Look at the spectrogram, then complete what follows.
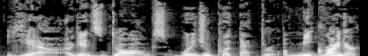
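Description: A woman's voice: medium pitch, lively intonation, unhurried, fairly bright tone, slightly rough, no echo, voice pushed up. A woman voicing a sarcastic, laid-back young male cashier in a story narration. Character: sardonic young male pet-store cashier.

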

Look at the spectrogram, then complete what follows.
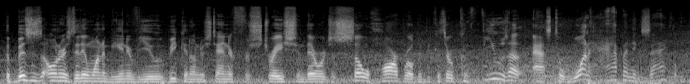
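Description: A man's voice: medium pitch, lively intonation, fast. A young man in his twenties gives an earnest, dramatic on-scene news report outdoors at night, wording things loosely and restarting often. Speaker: independent street reporter. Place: outdoors at night on a city street. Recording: outdoor recording with street noise. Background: street and traffic noise.

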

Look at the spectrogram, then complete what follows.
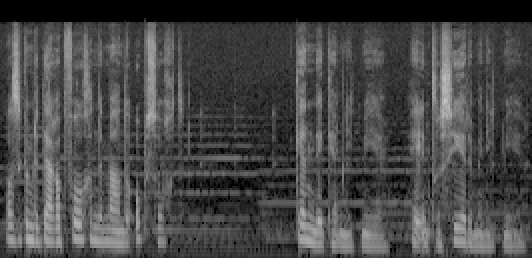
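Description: An actor playing a middle-aged, estranged son in a radio drama, telling his story in a measured way. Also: on the high side, dark tone, faint music behind, close to an everyday voice. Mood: resigned, estranged.

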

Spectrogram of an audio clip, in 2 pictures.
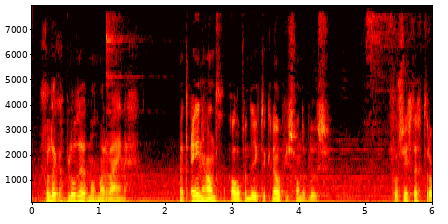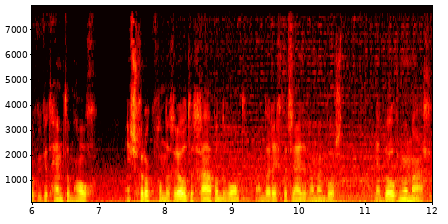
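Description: A man reading scripted first-person narration for a thriller audio drama. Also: mid-range voice.

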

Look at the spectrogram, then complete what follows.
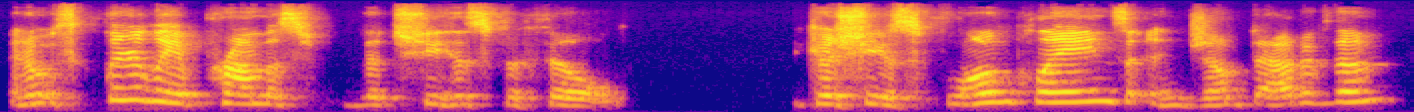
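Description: A woman in her sixties with a croaky voice, hosting a book club interview over a video call from her home office, chatty and full of fillers. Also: high-pitched, brisk, rough recording. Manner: warm, chatty, many fillers and restarts.

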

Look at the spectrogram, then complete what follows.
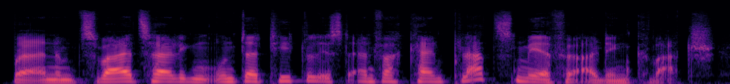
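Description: A male narrator plays a harried office manager in an audiobook. He pleads and insists uncertainly, pitched up, in a dry recording. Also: animated, a little fast, gravelly, no echo. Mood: insistent. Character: harried, insistent but unsure male advertising group manager.

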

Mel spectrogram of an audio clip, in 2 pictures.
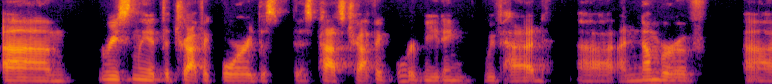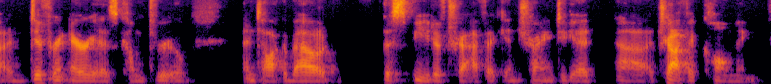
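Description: A man's voice: lowish voice, little pitch movement, normal speed, gravelly. A man giving a hesitant, pleading public comment at a municipal commission meeting on a podium microphone. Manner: hesitant, many fillers, pleading.

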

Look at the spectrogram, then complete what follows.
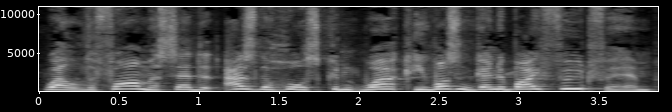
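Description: High-voiced earnest schoolboy. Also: female voice, expressive, normal speed, fairly bright tone. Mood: worried. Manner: earnest, explanatory. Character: earnest, worried, kind-hearted schoolboy. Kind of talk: children's audio drama acting.

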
